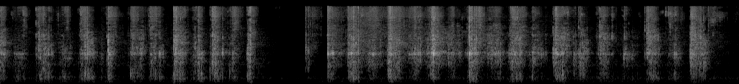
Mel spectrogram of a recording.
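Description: Hand-twisted salt and pepper grinders grinding seasoning: rapid ratcheting, gritty clicks, with a brief pause about two and a half seconds in before the grinding resumes.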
